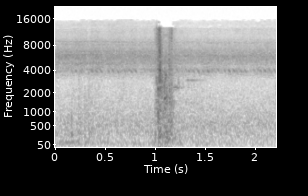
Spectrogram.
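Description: A small metal door swings open with a clank.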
